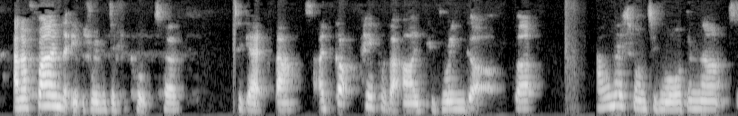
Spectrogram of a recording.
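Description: With a strong Birmingham accent, a woman speaks at a fairly quick pace in a medium pitch, with ordinary pitch variation and big swings in loudness. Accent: Birmingham (Brummy), strong. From Birmingham, England. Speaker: business owner, team development consultant. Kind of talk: interview conversation. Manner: chatty, animated.

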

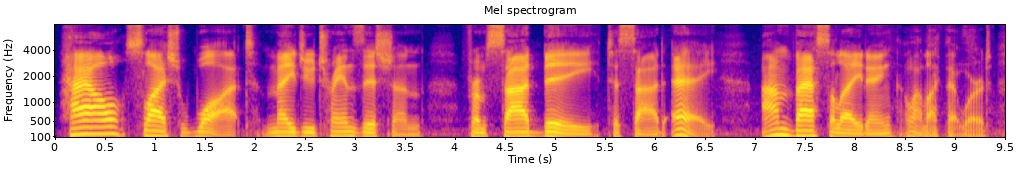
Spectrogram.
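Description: On a very clean recording with a silent background, a man with an American accent speaks very slowly at medium pitch, with a bright, sharp tone. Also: lively intonation. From Appalachia, US. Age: 30s. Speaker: guest co-host. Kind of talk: casual chat.

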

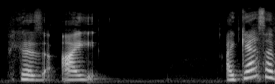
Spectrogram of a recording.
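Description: On a very clean recording with a silent background, a woman speaks with an Irish accent and ordinary pitch variation. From Ireland. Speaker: podcast host, novelist and journalist. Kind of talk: casual chat. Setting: studio.

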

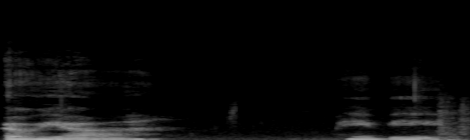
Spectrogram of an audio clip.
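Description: Somewhat breathy, a woman talks with an American accent. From California. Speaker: homeschooling mom. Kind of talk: casual chat.

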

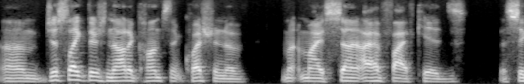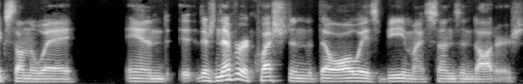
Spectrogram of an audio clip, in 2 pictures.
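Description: A man with an American accent has an ordinary speaking voice at a fairly low pitch. He talks at a moderate pace with ordinary pitch variation. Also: quiet background. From Oklahoma. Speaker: campus minister. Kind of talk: casual conversation. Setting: video call.

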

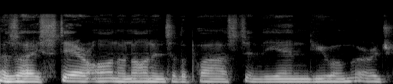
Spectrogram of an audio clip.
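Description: A man talks at a medium pitch. His pace is fairly slow and his intonation fairly even. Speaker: meditation podcast host reading a poem. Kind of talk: poem reading, gentle guided meditation tone. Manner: slow, tender and contemplative; heartfelt, with soft pauses.

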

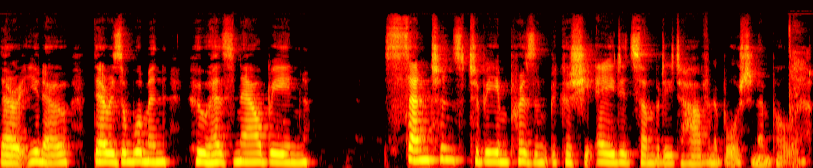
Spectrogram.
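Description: Somewhat breathy and medium in pitch, a woman speaks at a fairly quick pace in a monotone, flat intonation. The recording is very clean, with a silent background. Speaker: podcast host. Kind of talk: interview conversation.

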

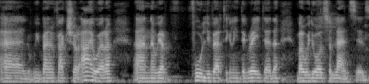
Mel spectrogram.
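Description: The delivery moves at a moderate pace with fairly even intonation. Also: man, fairly low pitch for a man. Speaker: company executive, guest. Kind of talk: casual interview conversation. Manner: halting, hesitant with fillers.

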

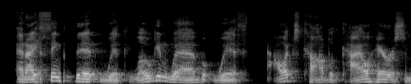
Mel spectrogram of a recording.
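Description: In a normal speaking voice, a man with an American accent talks at a fairly quick pace. His pitch is fairly low and his intonation lively. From San Francisco, US. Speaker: sports podcast co-host. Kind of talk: casual chat.

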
